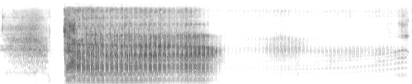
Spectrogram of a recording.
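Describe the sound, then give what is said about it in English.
A voice imitates a car's parking pawl grinding: a short raspy burst, then a loud, harsh, gritty rattle for about a second, fading into a faint, wavering tail. “surely you've been in a car that don't have park, and you've heard that distinct sound of it trying to grab the park paw.”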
